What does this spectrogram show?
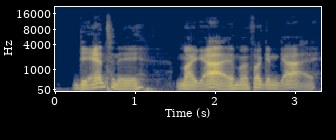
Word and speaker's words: D'Antoni: It's Mike D'Antoni and Mark D'Antonio.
